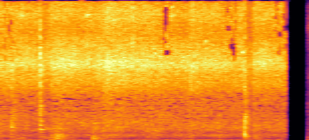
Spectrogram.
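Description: Ground tomatoes hit onions already fried red in hot oil, giving a steady loud sizzle with a few short stirring scrapes, then cutting to sudden silence near the end.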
